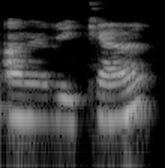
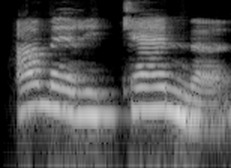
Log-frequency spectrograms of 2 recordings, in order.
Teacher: this combination of letters is also pronounced as a nasal sound, américain, and the feminine is américaine, so no longer a nasal, and the N is pronounced at the end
